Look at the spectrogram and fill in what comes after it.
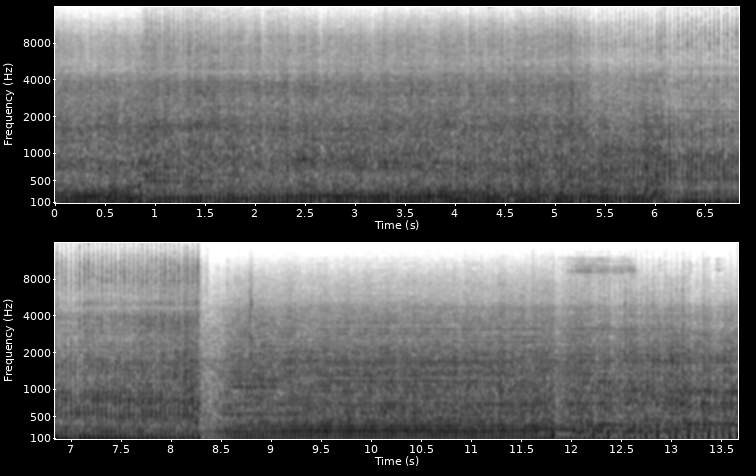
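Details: Cheap MTD lawn tractor during a durability test: the engine runs rough and uneven with a loud chattering roar and a shift in tone partway. The owner suspects a slipping belt, which later kept slipping off and was replaced with a new belt.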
